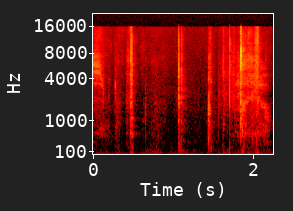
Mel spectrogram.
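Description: Tarot cards being handled: a few soft clicks and taps as a card is drawn from the deck and laid down on the table mat.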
